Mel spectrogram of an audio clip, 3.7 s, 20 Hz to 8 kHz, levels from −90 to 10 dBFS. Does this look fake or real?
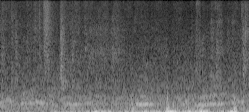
fake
